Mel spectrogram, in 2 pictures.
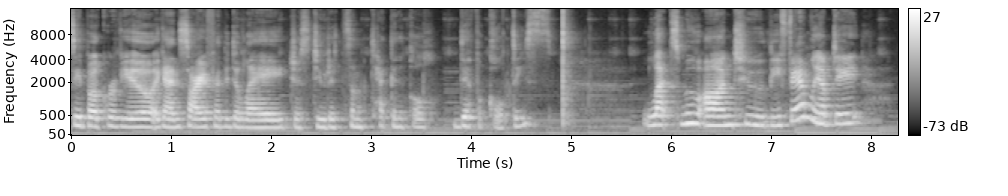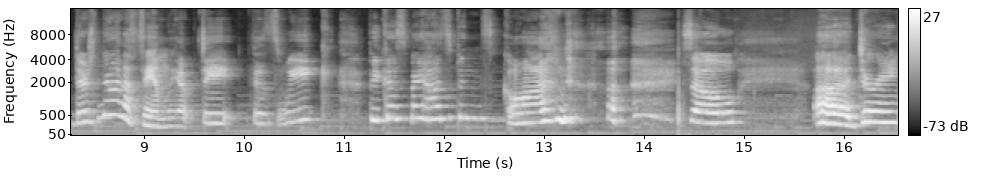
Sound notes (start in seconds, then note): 13.3 chuckle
